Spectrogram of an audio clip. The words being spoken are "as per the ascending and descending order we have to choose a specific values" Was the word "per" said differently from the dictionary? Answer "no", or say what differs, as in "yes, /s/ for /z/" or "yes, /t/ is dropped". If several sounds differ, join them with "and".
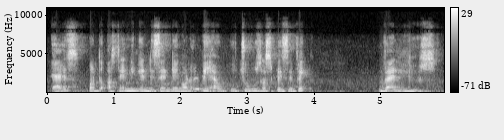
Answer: yes, /f/ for /p/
